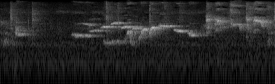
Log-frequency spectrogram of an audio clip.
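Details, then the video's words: Murai batu, the white-rumped shama, in a song contest: continuous warbled whistles and harsh scratchy notes run together with little pause. "Cara Mengadu kekuatan Ocehan Burung Murai batu white rumped shama"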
